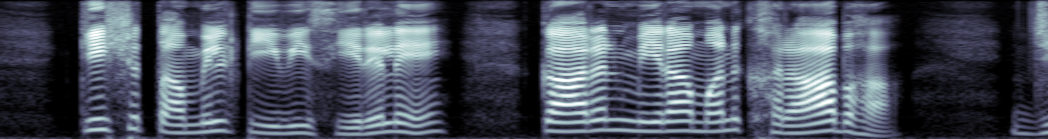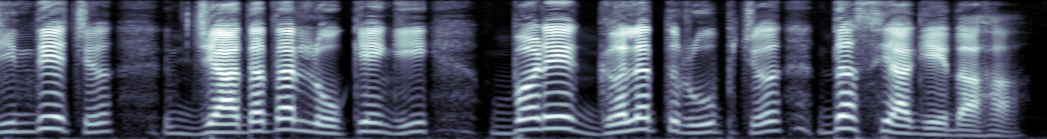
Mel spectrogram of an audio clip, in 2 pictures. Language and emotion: Dogri, disgusted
